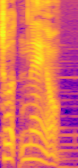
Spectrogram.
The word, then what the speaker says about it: 좋네요: hangout word number 258 this is pronounced as a three syllable word the first syllable is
